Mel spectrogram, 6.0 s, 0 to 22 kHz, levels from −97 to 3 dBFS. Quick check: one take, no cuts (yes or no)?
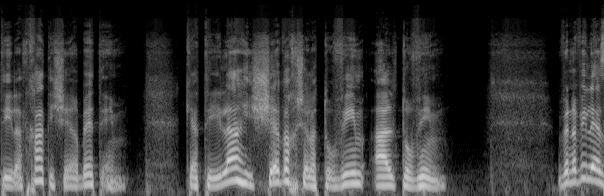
yes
